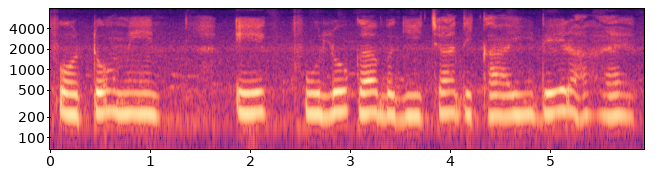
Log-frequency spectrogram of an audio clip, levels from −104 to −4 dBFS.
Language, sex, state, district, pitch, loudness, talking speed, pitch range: Hindi, female, Uttar Pradesh, Lucknow, 225 Hz, -16 LUFS, 100 wpm, 215-235 Hz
